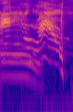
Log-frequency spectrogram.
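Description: A cat lets out one long, drawn-out meow that holds steady, then rises and dips into a falling, whiny tail. It sounds fairly loud, with nothing else around it.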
